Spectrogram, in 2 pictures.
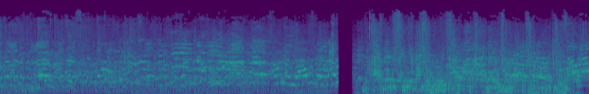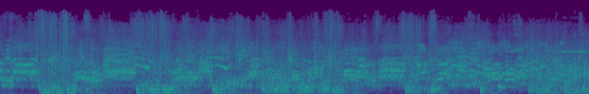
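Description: A large crowd chants loudly in unison outdoors.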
